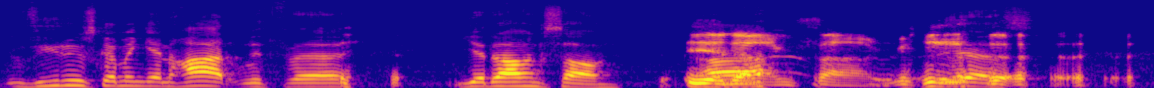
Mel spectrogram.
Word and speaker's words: Yadong Song: I th- I think it's pronounced the other way. It's like Zhang Wei Li, but Yadong Song.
